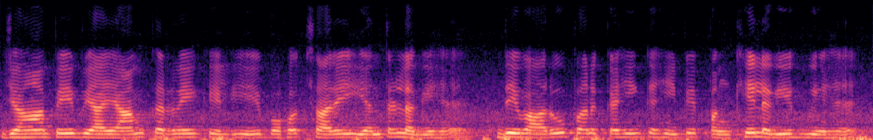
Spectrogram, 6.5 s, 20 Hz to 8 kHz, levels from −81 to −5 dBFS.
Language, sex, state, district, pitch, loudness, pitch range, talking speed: Hindi, female, Bihar, Kishanganj, 200 Hz, -18 LUFS, 190-215 Hz, 175 wpm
